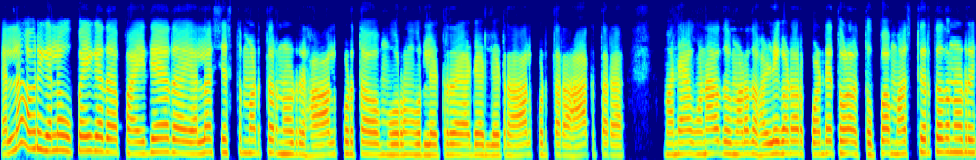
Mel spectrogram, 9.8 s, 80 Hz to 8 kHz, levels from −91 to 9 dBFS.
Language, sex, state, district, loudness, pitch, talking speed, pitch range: Kannada, female, Karnataka, Gulbarga, -15 LUFS, 210 Hz, 195 wpm, 195-230 Hz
